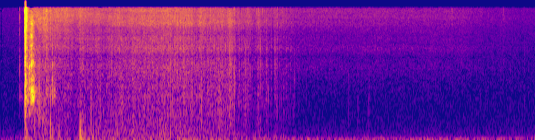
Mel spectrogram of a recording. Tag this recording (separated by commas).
Fire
